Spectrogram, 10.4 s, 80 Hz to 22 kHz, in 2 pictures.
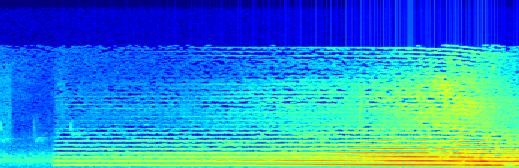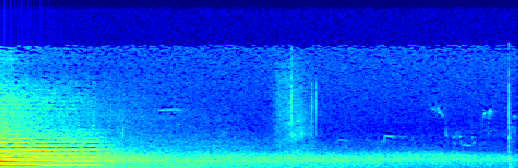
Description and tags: Horn Doppler 01
A recording of a passing car and its horn.
Recorded with a "zoom - H4n"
